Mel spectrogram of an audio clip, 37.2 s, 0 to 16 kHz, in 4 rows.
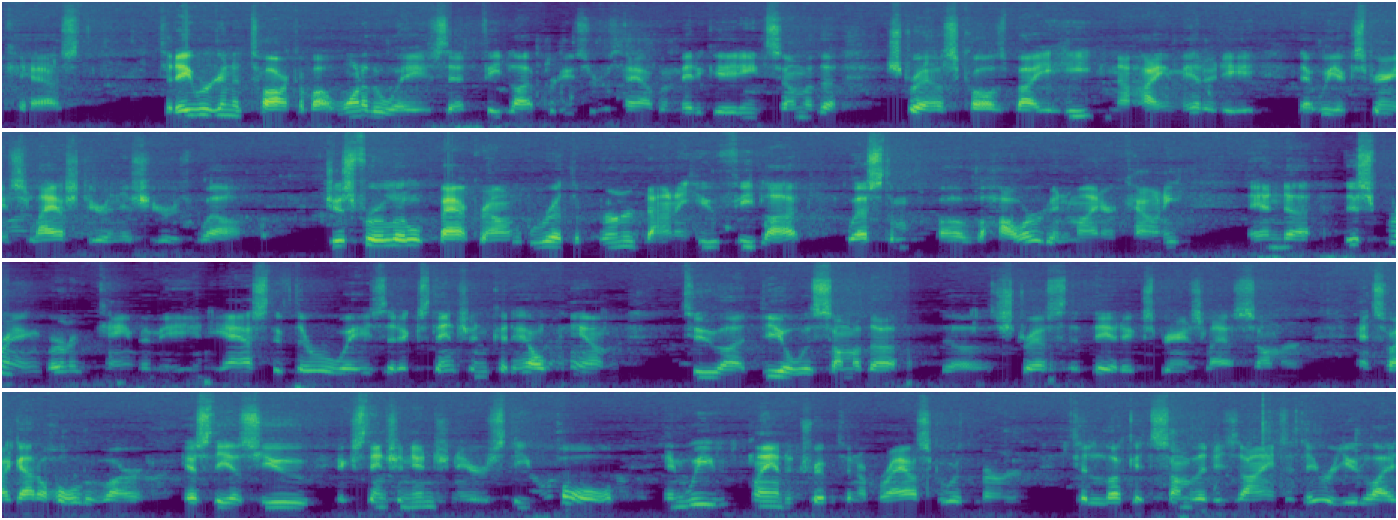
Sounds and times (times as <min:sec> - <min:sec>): Speech: 0:00.0 - 0:37.1.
